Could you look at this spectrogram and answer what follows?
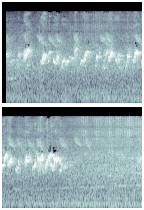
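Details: Red-whiskered bulbul (chào mào) in training; a bubbly run of quick warbled and chirped notes, mid-high and tumbling, continuing for several seconds against steady low background noise.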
